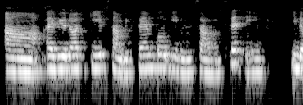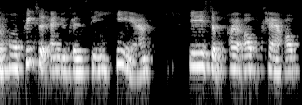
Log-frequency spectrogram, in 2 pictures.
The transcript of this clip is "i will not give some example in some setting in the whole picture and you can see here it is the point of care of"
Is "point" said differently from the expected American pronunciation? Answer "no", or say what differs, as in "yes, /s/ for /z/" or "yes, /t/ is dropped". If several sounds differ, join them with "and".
yes, /n/ is dropped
